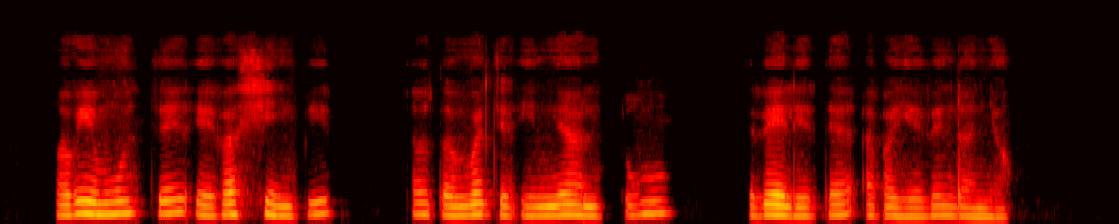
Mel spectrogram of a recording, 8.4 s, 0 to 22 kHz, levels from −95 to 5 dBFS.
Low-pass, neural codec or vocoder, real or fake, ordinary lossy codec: none; codec, 24 kHz, 0.9 kbps, WavTokenizer, medium speech release version 2; fake; none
